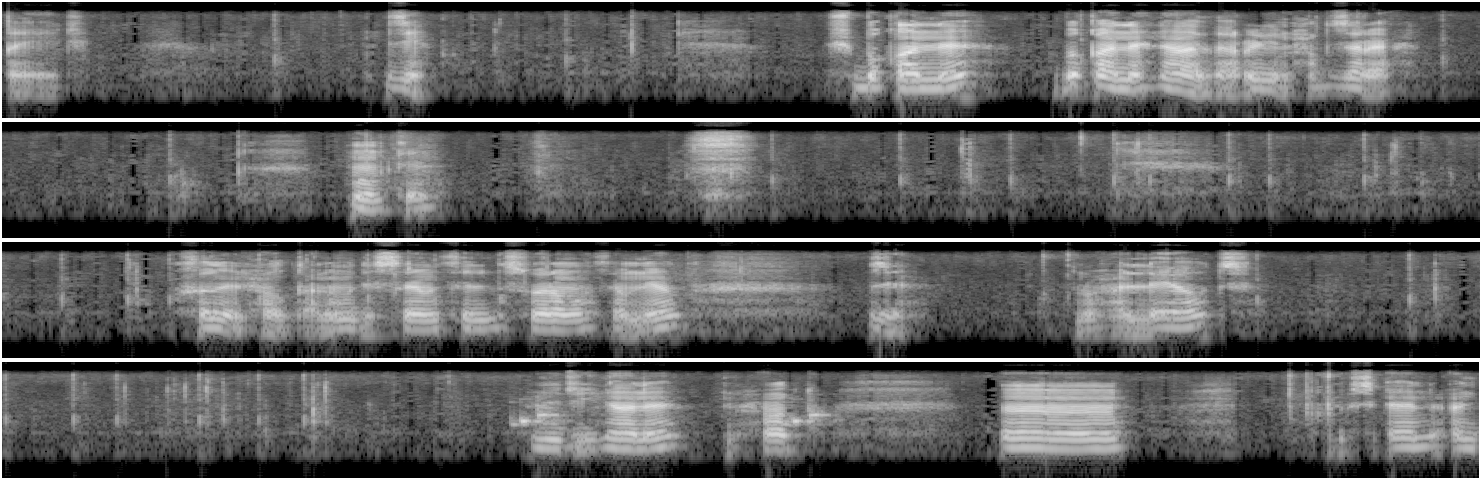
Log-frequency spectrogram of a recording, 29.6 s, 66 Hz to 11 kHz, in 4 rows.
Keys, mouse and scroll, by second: 2.5-3.7 scroll down 3, 3.7-6.7 middle drag, 8.3-15.3 middle drag, 15.3-16.0 scroll up 2, 16.0-21.0 middle drag, 21.0 click, 21.9-29.5 middle drag, 29.5 n.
